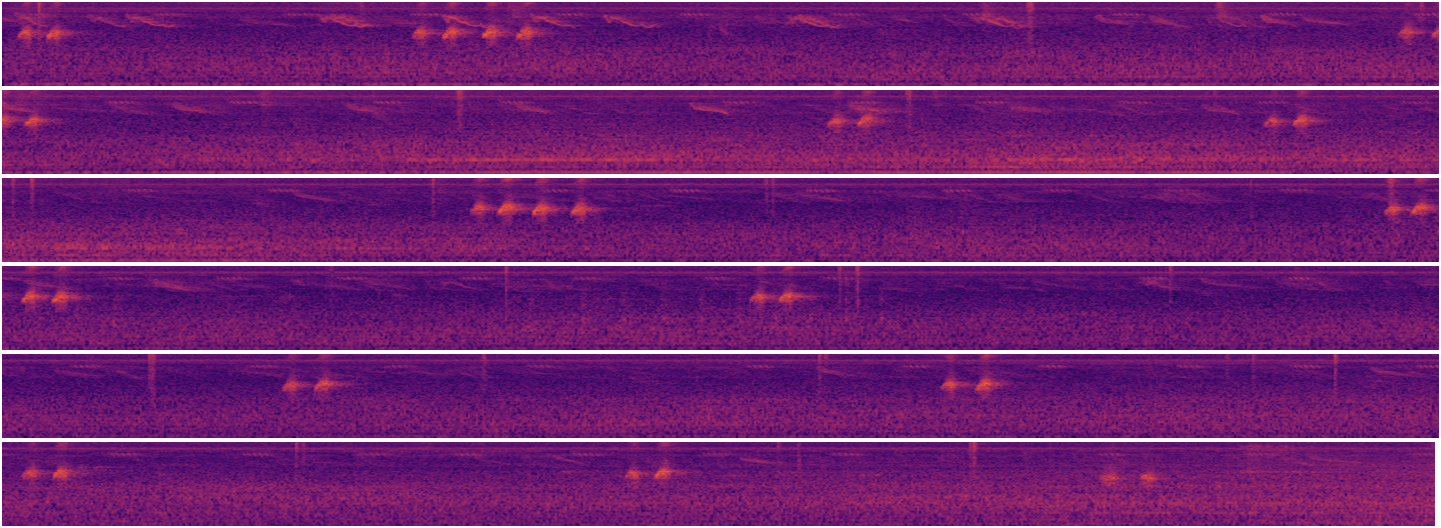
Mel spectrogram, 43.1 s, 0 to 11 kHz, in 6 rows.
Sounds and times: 0.2s Traveling by train 43.0s
16.7s Birdsong sound 40.3s
29.4s Traffic Sound 43.0s
41.4s Birdsong sound 42.7s

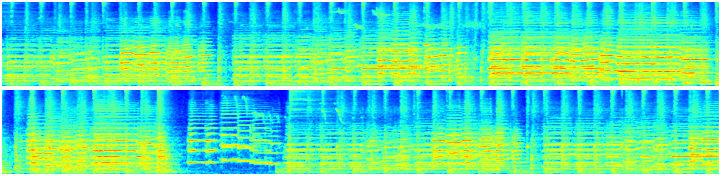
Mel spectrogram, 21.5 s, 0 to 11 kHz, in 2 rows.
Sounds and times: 0.0s brass bands easter concert 21.5s

